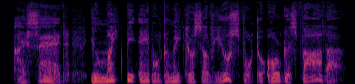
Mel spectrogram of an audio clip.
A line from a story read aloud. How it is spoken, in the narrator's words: Sigurdsson murmured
